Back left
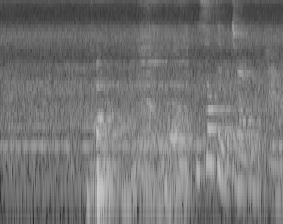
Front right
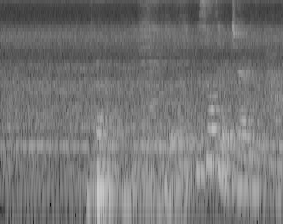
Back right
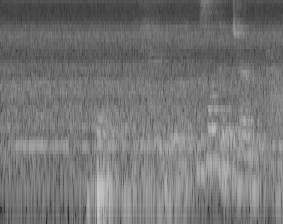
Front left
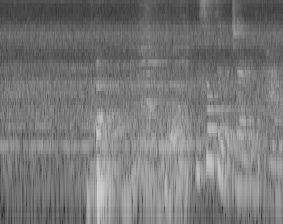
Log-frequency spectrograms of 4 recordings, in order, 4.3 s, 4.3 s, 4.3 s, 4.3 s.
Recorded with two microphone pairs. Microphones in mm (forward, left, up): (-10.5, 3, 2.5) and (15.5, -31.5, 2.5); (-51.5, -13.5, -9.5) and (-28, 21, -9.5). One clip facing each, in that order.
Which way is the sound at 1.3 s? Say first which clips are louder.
Back left 3 dB, front left 8 dB; 75° left.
